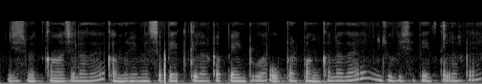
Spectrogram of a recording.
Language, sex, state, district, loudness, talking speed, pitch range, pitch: Hindi, male, Jharkhand, Jamtara, -28 LUFS, 300 wpm, 155-185 Hz, 165 Hz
